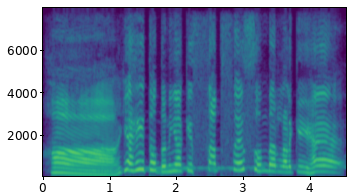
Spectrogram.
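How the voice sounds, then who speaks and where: A dramatic young exiled prince from a cartoon tale, acted by a woman, high and bright in tone. He is naive and excitable, stretching out and repeating his exclamations over background music. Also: takes it slowly, full character voice. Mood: lovestruck. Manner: theatrical, hesitant, exclaiming with repeated words. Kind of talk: cartoon story voice acting.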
